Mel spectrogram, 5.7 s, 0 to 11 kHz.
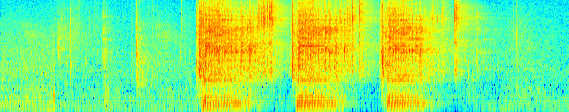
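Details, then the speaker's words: Stihl FS 55 two-stroke trimmer that wouldn't start (flooded plug, fuel mix with too much oil); after adding clean petrol it starts and revs in short crisp clean bursts, warming up; normal running, cause was oil overdose. "все работает маленькой бы работала тепленькие стала пробую еще раз"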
